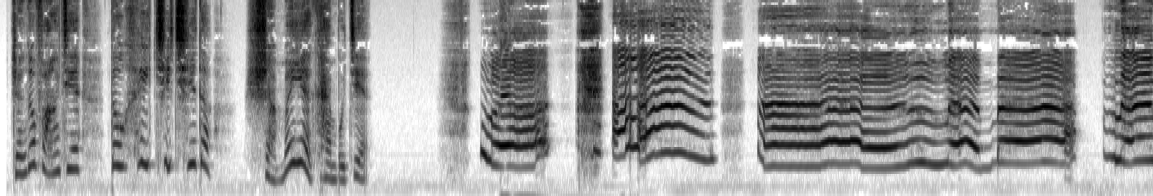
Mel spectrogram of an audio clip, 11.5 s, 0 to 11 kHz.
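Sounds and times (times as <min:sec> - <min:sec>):
speech: 0:00.1 - 0:03.8, 0:04.4 - 0:10.8
five-year-old girl crying in fear in a dark room: 0:04.6 - 0:11.5.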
